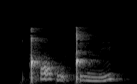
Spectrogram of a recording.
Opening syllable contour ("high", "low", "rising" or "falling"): high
